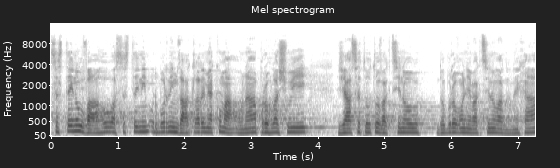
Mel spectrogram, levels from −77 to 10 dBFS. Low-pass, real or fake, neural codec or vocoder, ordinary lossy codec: 14.4 kHz; real; none; MP3, 48 kbps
